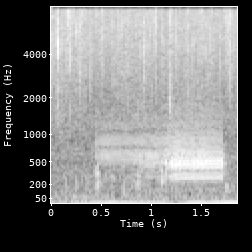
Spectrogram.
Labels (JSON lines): {"label": "biophony, croak", "recorder": "SoundTrap 500"}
